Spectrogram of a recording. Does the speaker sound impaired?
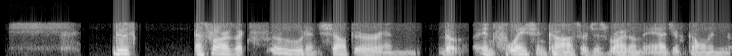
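Yes: voice disorder; progressive voice disorder.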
